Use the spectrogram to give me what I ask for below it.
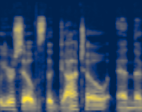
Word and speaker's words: Gato: You call yourselves the Gato and the Guapo. Did I pronounce that right?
